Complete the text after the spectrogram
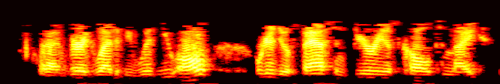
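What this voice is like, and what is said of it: Hoarse, froggy voice. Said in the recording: “Pardon my voice, I got a little frog in my throat tonight.”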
